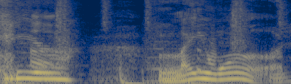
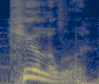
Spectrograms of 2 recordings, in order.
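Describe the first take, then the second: First: The name sounds like 'Kier Laywan'. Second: The name sounds like 'Killer One'. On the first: "Kier as in he doesn't care. And lay one" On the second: "let me see how you would mispronounce it though"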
